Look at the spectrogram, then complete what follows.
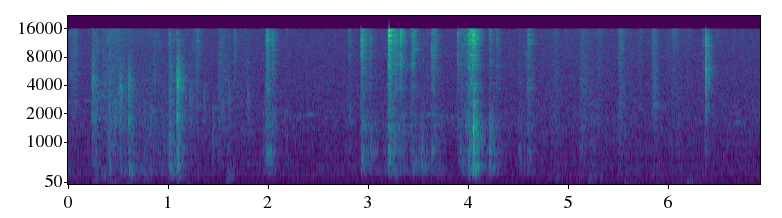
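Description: Irregular small clicks, taps and clinks of a screwdriver working at the control board inside an opened Brother PR620 embroidery machine, busiest about three to four seconds in.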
